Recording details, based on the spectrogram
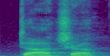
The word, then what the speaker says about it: Dacia: Never known how to pronounce that. You might correct me. Is it Dacia? – Dacia.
